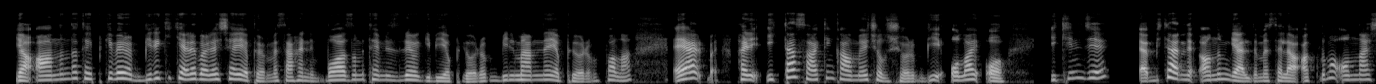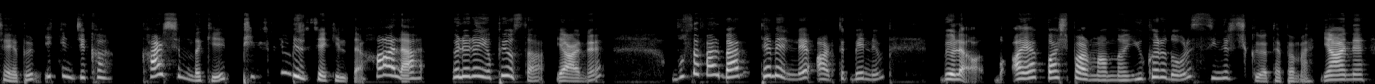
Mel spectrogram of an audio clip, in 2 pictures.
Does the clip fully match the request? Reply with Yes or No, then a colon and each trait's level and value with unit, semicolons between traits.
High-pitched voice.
Yes: high, 225 Hz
